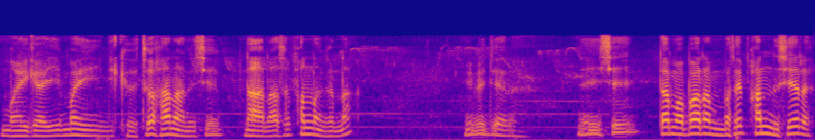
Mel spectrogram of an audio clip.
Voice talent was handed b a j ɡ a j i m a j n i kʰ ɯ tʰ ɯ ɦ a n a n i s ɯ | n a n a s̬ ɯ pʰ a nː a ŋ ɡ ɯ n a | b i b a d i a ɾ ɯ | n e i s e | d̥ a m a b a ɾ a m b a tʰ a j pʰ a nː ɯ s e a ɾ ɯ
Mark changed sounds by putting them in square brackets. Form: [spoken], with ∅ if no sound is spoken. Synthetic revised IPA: [m] a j ɡ a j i m a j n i kʰ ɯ tʰ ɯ ɦ a n a n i s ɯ | n a n a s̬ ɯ pʰ a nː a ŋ ɡ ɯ n a | [m] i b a d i a ɾ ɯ | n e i s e | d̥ a m a b a ɾ a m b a tʰ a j pʰ a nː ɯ s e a ɾ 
